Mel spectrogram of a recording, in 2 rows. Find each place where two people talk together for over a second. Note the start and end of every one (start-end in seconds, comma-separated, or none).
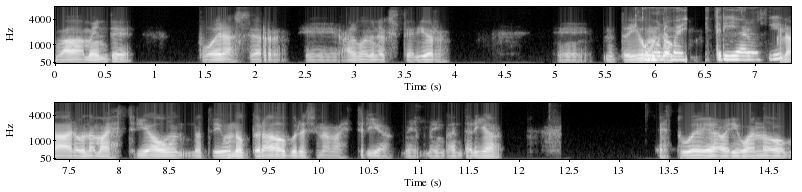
none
